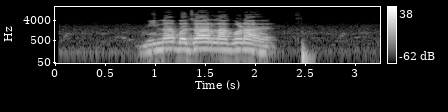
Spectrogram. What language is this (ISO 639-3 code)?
ssi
